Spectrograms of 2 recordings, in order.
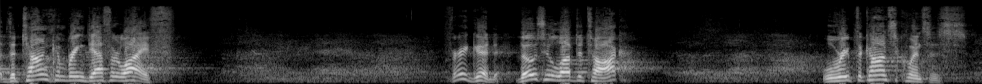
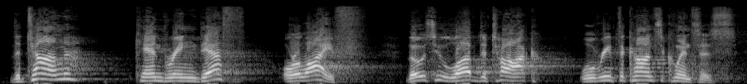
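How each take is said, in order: First: Proverb said in short chunks for the room to echo; recital in segments. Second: Slow, weighty reading of the proverb, first word raised and loud; solemn scripture reading. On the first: Pastor leads the congregation in repeating the verse, in short chunks. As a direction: lead the call-and-repeat line by line. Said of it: "I'll say it in short segments". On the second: Pastor reads the proverb aloud to the congregation, slow and weighty. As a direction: read the verse for the church to repeat. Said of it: "I'm gonna read it". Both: Shown as a demonstration.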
